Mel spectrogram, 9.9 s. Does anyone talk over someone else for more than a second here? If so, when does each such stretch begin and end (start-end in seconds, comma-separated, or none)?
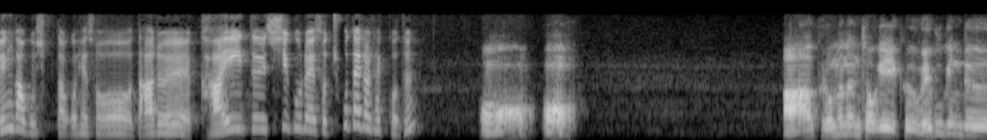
none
